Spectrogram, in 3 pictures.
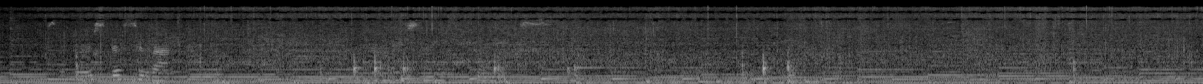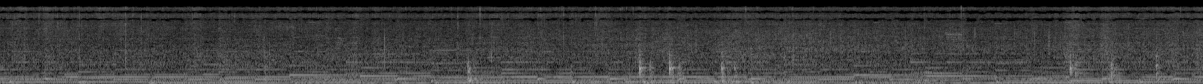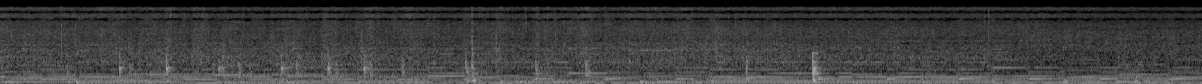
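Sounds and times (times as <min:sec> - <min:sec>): food sizzling in a skillet: 0:00.0 - 0:36.0
spatula clicking on a pan: 0:24.6 - 0:30.1.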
